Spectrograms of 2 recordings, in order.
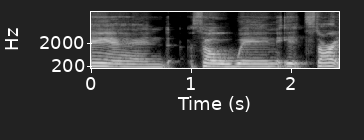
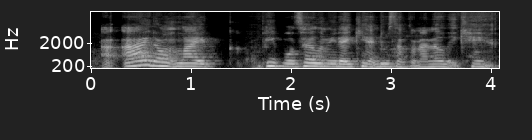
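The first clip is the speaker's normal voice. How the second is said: ordinary talk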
